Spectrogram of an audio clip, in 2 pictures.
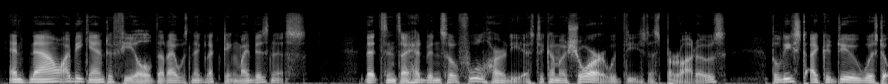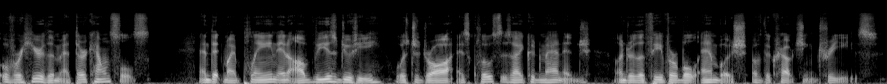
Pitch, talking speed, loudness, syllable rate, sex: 100 Hz, 210 wpm, -21 LUFS, 5.8 syllables/s, male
